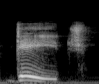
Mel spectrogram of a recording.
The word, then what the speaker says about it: gauge: The word is pronounced gauge. Long A sound. Gauge. Gauged. End with the J sound. Instead of a D, it's gauge.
